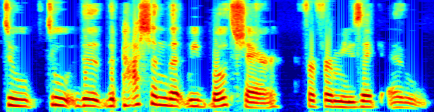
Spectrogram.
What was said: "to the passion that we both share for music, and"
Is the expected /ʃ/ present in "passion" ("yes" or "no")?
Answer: yes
